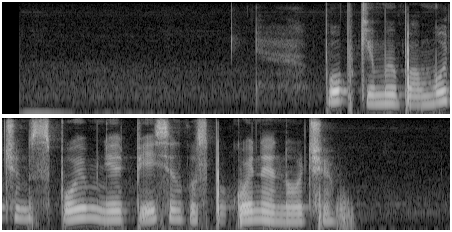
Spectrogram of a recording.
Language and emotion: Russian, neutral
